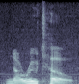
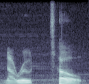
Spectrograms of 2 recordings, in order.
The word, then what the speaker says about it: Naruto: So remember, English, we soften our T's quite a bit, okay? But when you're talking in Japanese, your T's are hard. So when you're saying, like, Naruto, you say Naruto, not Naruto.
